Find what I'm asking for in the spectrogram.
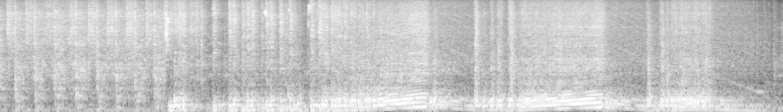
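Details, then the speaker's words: Honda Civic wagon on first start with pump gas, stock injectors and an ultra race intake manifold: engine catches but revs keep hunting, rocks hard, with a backfire; manifold vacuum leak suspected, bolts found tight. Idle surge. "Damn, your motor rocks like crazy, bro. >> Is it just firing? >> It sounds like it was like a >> It was like a high rev backfire. >> It's searching for sure."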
